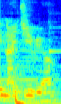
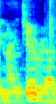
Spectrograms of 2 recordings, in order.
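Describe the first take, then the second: First: The word is said in a Nigerian accent. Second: The word is said in a British accent. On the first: The listener is Nigerian. "if I'm speaking to a Nigerian person, I think I would say Nigeria" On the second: The listener is British. "if I'm speaking to a British person, I think I'll say Nigeria"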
